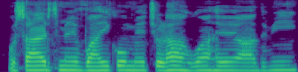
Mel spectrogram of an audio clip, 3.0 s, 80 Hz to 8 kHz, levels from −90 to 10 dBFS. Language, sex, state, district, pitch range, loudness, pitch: Hindi, male, Uttar Pradesh, Jalaun, 165-175 Hz, -18 LUFS, 170 Hz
